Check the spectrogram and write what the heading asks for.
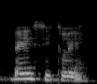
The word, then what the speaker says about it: basically: all the words like this one basically they don't pronounce the a they see basically especially especially especially intrusive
